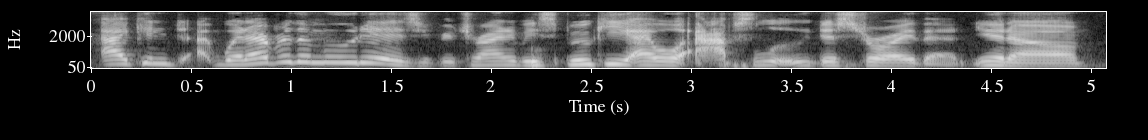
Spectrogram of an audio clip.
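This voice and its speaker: A woman's voice: medium pitch, lively intonation, brisk, a bit bright, dry recording. Rambling, joking woman, muffled sound. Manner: rambling, joking, laughs often. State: ill. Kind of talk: casual chat.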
